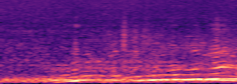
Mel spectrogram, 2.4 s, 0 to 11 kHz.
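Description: Race cars in a drifting chase run, including a Nissan Skyline R31, with engines rising and falling in pitch as they rev, fairly distant and faint, with tire noise underneath.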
